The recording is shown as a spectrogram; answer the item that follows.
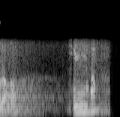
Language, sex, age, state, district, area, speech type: Tamil, male, 45-60, Tamil Nadu, Namakkal, rural, conversation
